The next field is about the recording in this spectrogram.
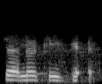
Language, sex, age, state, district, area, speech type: Punjabi, female, 30-45, Punjab, Kapurthala, urban, conversation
